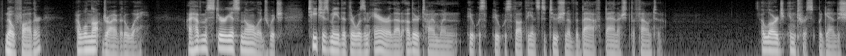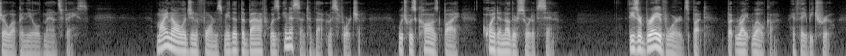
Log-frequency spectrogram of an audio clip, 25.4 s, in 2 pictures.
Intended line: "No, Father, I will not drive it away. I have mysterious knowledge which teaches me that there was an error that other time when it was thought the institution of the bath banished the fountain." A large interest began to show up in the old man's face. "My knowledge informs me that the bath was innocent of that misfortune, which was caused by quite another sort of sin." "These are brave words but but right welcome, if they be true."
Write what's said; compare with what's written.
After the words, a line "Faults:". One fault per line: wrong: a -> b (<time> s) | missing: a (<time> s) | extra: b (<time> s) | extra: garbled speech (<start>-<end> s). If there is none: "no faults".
"No, Father, I will not drive it away. I have mysterious knowledge which teaches me that there was an error that other time when it was it was thought the institution of the bath banished the fountain." A large interest began to show up in the old man's face. "My knowledge informs me that the bath was innocent of that misfortune, which was caused by quite another sort of sin." "These are brave words but but right welcome, if they be true."
Faults:
extra: it was (7.4 s)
